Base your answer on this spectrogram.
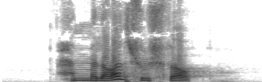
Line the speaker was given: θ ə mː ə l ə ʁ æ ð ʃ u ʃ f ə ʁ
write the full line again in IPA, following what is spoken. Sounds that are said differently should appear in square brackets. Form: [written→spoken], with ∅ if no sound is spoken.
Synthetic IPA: [θ→ħ] ə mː ə l ə ʁ æ ð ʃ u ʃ f ə ʁ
